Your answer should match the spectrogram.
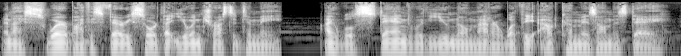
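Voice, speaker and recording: A man's voice: low-pitched, slow, fairly bright tone, soft background music, heavily acted. A man playing a dutiful, heartbroken young lord and human hero, earnest and formal, in a fantasy audio drama. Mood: grave, loyal.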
